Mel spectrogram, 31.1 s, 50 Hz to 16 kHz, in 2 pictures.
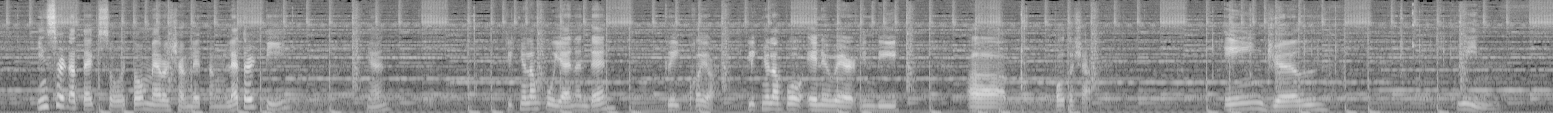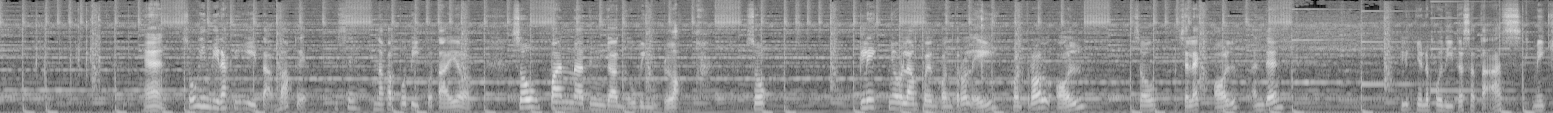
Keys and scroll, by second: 12.5 shift+a, 16.8 typing.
